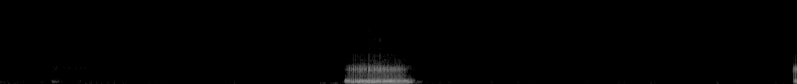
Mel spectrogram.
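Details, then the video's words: Quiet stretch of a Shih Tzu named Uijung sleeping: soft breathing, then a single low, rumbling snore near the middle and another beginning at the very end. "시츄 코골이"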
